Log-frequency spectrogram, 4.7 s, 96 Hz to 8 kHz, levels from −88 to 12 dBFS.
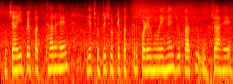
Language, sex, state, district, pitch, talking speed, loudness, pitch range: Hindi, female, Uttar Pradesh, Lalitpur, 210 Hz, 190 wpm, -19 LUFS, 200-220 Hz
